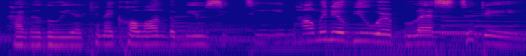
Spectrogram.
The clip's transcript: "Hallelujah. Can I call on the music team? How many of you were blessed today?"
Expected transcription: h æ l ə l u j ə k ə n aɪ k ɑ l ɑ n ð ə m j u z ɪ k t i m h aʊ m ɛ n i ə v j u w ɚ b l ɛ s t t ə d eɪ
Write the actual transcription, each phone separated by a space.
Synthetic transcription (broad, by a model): h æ l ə l u j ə k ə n aɪ k ɑ l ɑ n ð ə m j u z ɪ k t i m h aʊ m ɛ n i ə v j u w ɚ b l ɛ s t t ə d eɪ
